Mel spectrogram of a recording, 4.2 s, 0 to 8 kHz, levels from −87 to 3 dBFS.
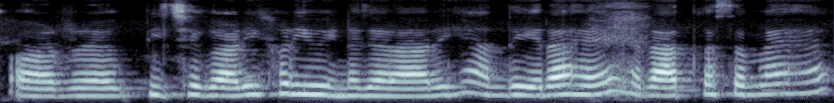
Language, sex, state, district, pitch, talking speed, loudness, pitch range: Hindi, female, Madhya Pradesh, Umaria, 250 Hz, 215 wpm, -15 LUFS, 225-265 Hz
